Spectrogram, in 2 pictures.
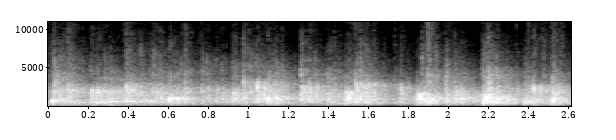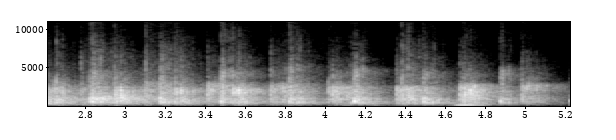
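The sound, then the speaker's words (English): An audience claps steadily for several seconds, a dense, bright patter of many hands with no talking, loud and sustained before tapering slightly at the end. “Some of you haven't clapped, but I still love you.”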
